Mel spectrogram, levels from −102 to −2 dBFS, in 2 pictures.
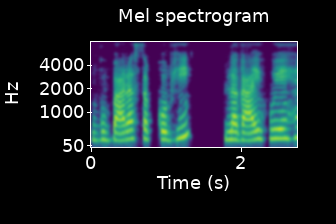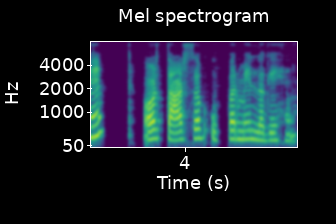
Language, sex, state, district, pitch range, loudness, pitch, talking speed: Hindi, female, Chhattisgarh, Balrampur, 215-255 Hz, -17 LUFS, 235 Hz, 165 wpm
